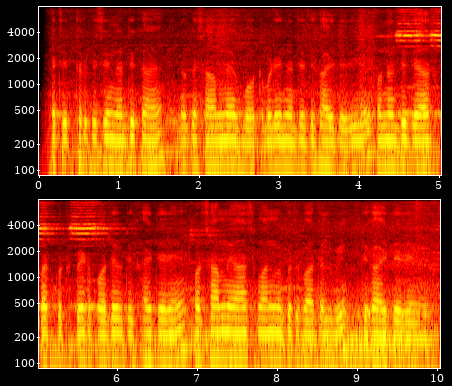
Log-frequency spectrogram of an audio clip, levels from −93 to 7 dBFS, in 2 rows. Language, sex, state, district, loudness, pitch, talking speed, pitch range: Hindi, male, Maharashtra, Aurangabad, -24 LUFS, 110 Hz, 195 wpm, 105-115 Hz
